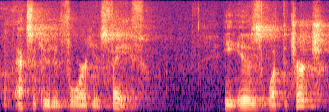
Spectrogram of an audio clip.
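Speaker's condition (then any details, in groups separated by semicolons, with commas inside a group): No condition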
